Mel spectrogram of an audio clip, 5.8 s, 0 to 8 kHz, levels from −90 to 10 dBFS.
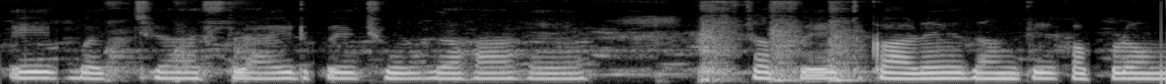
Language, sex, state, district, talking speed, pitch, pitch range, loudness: Hindi, male, Maharashtra, Mumbai Suburban, 125 wpm, 200 Hz, 195-210 Hz, -15 LUFS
